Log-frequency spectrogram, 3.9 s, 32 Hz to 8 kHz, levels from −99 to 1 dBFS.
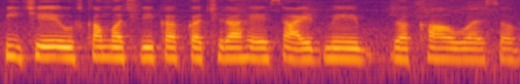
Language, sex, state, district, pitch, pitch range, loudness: Hindi, female, Maharashtra, Mumbai Suburban, 180 Hz, 170-180 Hz, -18 LUFS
